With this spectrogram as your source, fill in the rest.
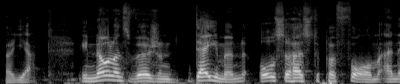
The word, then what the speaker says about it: Damon: I always think I'm saying demon with a with an accent when I pronounce his name. Matt Damon.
